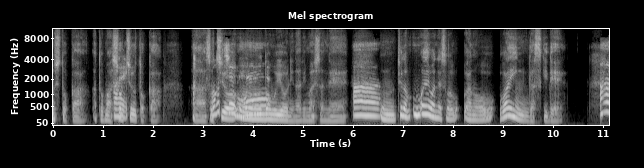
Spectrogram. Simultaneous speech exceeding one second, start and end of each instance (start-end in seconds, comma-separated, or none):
2.8-4.4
